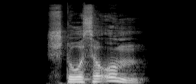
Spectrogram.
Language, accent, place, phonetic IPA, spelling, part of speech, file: German, Germany, Berlin, [ˌʃtoːsə ˈʊm], stoße um, verb, De-stoße um.ogg
- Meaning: inflection of umstoßen: 1. first-person singular present 2. first/third-person singular subjunctive I 3. singular imperative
